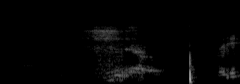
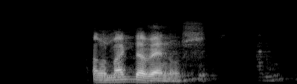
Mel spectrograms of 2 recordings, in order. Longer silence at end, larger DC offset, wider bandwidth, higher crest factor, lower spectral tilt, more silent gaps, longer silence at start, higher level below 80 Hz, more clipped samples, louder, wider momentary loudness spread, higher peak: second, 0 s vs 0.9 s; neither; about the same, 7.4 kHz vs 7.8 kHz; first, 32 dB vs 24 dB; about the same, -4.5 dB/octave vs -5 dB/octave; neither; about the same, 0.85 s vs 0.95 s; second, -80 dBFS vs -68 dBFS; neither; second, -43 LUFS vs -21 LUFS; second, 14 LU vs 17 LU; second, -14 dBFS vs -2 dBFS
